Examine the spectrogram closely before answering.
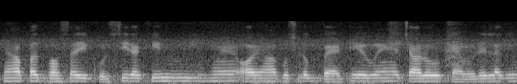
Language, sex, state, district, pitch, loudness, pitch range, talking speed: Hindi, male, Madhya Pradesh, Katni, 145 Hz, -17 LUFS, 140-150 Hz, 220 wpm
